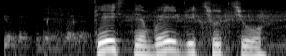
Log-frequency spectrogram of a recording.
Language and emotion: Russian, positive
